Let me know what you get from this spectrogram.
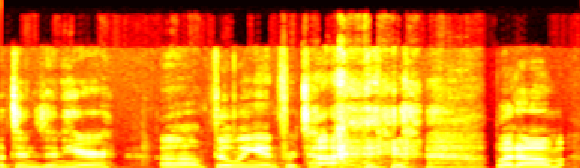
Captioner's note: laughing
